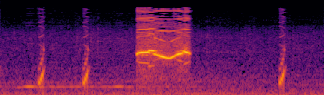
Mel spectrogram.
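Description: A short chiming jingle plays as a door opens.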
